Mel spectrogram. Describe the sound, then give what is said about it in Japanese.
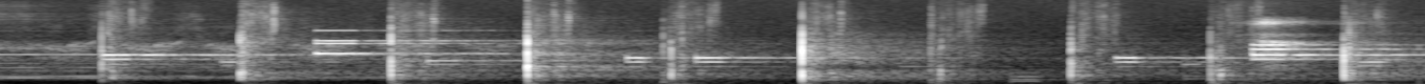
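Footsteps walk along an empty school hallway after classes: many evenly spaced, sharp steps with a steady walking rhythm over a faint tonal background. “少し廊下を歩いてみましょう。”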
